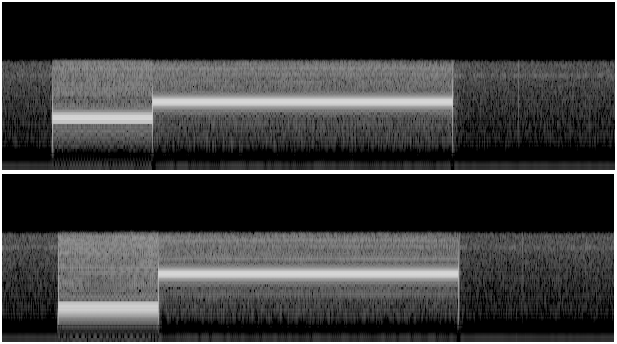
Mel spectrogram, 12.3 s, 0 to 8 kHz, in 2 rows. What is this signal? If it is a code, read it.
Two-tone page, heard as a one-second tone, then a three-second tone, about 830 then 1250 Hz, about 480 then 1250 Hz. It is heard from 0.5 to 10.7 s.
